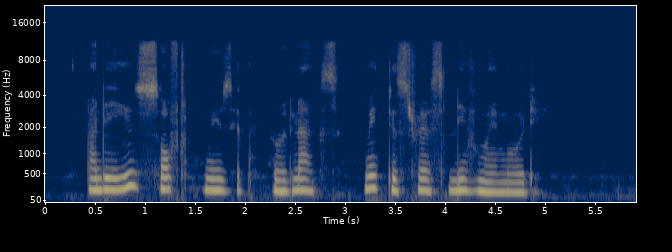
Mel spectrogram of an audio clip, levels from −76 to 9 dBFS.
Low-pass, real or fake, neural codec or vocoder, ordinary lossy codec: none; fake; codec, 24 kHz, 1 kbps, SNAC; none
